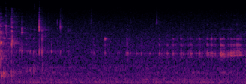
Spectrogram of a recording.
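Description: Chili oil being poured through a metal funnel into a glass bottle: a few small drips and clinks at first, then a faint, steady trickle with a thin ringing tone.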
